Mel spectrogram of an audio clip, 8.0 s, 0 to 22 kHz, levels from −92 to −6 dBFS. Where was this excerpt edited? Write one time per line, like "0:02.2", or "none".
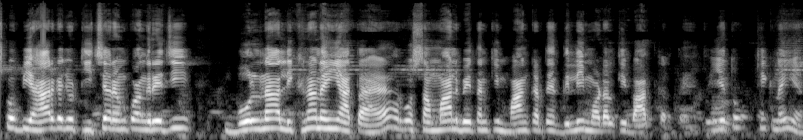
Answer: none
